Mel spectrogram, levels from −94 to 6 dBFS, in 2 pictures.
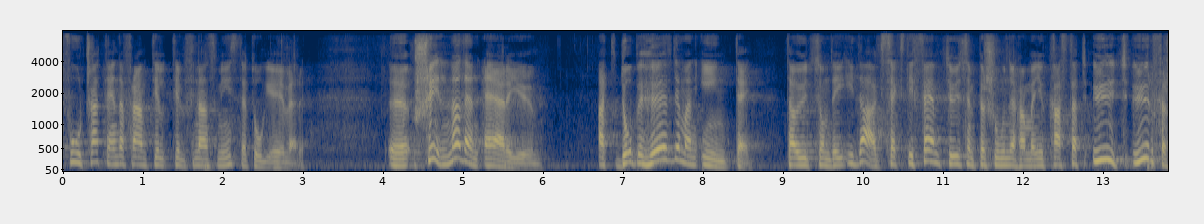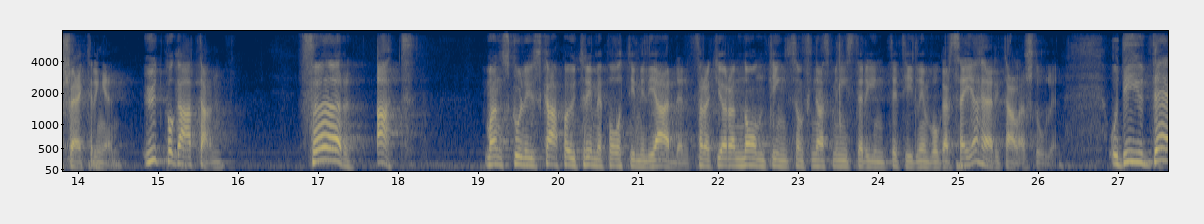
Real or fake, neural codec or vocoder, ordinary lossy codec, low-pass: real; none; AAC, 32 kbps; 7.2 kHz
